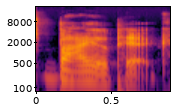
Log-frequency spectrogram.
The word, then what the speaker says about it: biopic: pronounced biopic or biopic it's biopic well I mean iopic is something else right I know it's biopic like it's a biography picture right like I know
